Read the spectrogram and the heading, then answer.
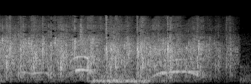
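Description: An audience claps steadily for a couple of seconds, a dense, even wash of applause with a few faint voices and whoops mixed in before it quickly fades out.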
